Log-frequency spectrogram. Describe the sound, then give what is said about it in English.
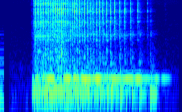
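A spinning prize wheel sets off a dense run of rapid mechanical ticks that starts suddenly, runs steadily, then thins out and slows before stopping. “Guys, it is time to give this Wheel of Ghastly Tales a spin and find out what we're going to be talking about today. So let's get to it. Here we go.”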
